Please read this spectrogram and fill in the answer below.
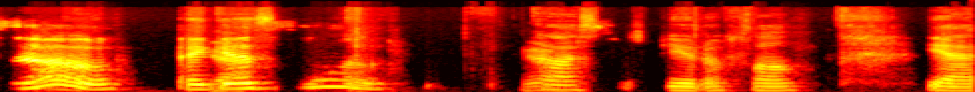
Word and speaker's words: Gloucester: It's going to be Am I going to pronounce this wrong? Gloucester.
